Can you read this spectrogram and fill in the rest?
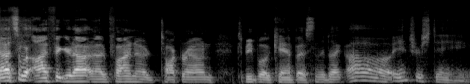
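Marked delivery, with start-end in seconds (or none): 3.5-4.7 put-on Minnesota accent, hushed, pitched up, passive-aggressive. Describing how people at campus reacted, imitating minnesota passive-aggressive. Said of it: "more like Minnesota passive aggressive".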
